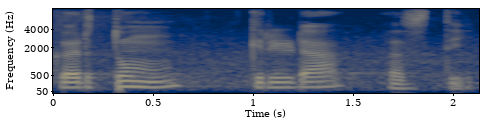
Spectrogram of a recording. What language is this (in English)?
Sanskrit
